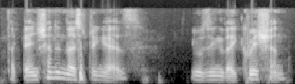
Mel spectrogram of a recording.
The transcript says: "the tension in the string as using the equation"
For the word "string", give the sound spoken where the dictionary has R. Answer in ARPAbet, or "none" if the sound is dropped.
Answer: R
